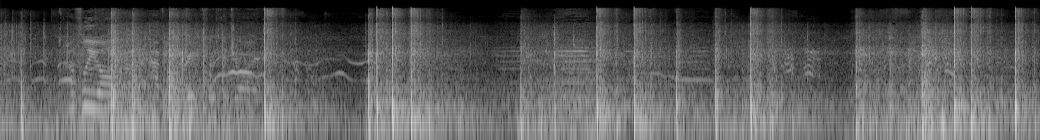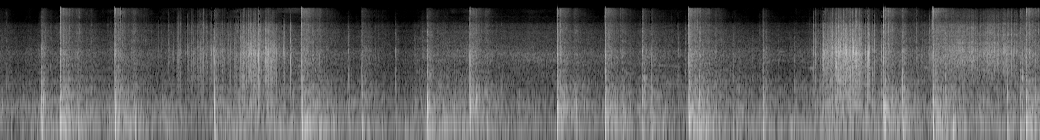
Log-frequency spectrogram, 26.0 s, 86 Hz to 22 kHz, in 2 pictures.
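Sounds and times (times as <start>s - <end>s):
fireworks bangs: 0.0s - 26.0s
fireworks crackle and hiss: 0.0s - 26.0s.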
